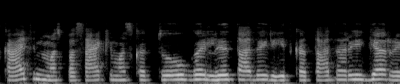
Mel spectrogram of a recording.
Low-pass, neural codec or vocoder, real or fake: 7.2 kHz; none; real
